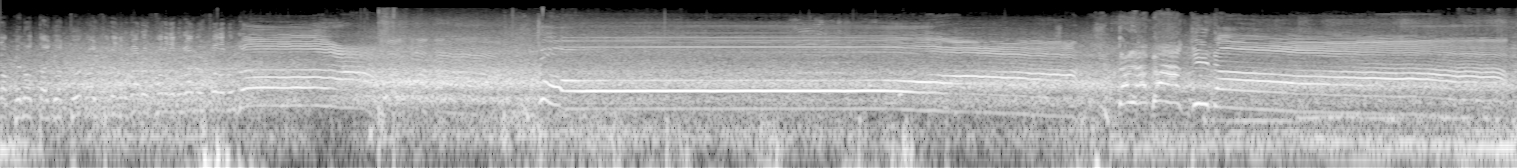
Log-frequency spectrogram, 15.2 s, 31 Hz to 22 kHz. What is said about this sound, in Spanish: Luego de 23 años, Cruz Azul es campeón del fútbol mexicano. La afición celebró con lágrimas la coronación de su equipo.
